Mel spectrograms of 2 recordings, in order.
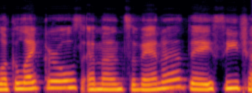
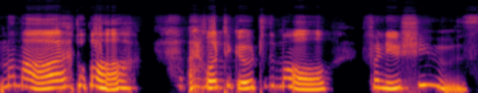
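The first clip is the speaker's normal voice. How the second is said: slow, put-on British accent; 2 semitones higher than usual. Telling a story, a rich girl asks her parents for things: British accent. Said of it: "I like how you're just adding a British accent to all of this".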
